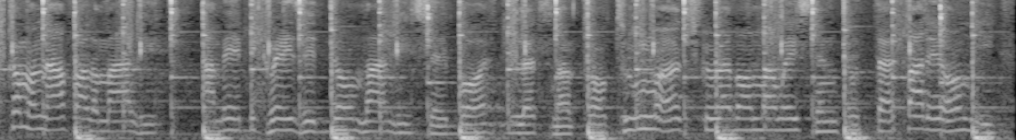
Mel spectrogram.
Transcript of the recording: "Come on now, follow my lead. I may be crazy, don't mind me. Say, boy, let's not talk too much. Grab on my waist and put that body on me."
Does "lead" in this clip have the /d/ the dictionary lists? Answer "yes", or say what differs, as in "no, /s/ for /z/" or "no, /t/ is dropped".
no, /d/ is dropped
